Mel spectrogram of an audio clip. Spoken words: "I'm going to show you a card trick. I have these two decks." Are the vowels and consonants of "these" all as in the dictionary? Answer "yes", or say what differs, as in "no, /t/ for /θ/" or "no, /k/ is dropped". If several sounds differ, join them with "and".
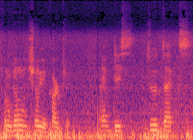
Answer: no, /s/ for /z/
